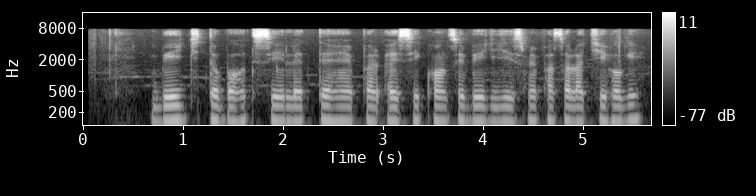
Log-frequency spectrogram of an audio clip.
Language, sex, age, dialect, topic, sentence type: Magahi, male, 18-24, Western, agriculture, question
